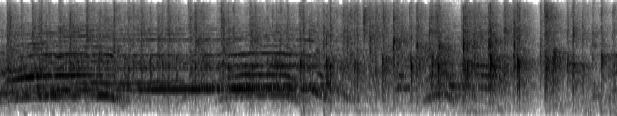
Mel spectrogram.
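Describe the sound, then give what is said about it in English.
A loud burst of live audience applause and cheering at the Melbourne International Comedy Festival: sustained whoops and whistling shouts with sliding pitch at first, then dense, rapid clapping that takes over as the cheers fade. “Wow, that's a smattering of applause.”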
